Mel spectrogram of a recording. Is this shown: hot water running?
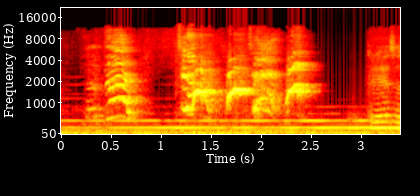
no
